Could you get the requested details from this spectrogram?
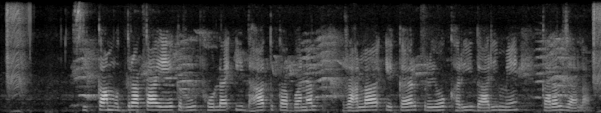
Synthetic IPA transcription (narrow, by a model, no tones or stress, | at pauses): sɪkːamʊd̪ɾakaeːkɾuːpʰɦolaʔid̪ʱat̪kəbənəlɾəɦlaekəɾpɾəjoːɡ̚kʰəɾid̪aːɾimẽ | kəɾəld͡ʒaːla̰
